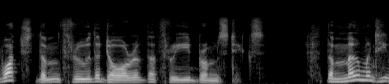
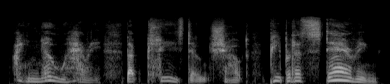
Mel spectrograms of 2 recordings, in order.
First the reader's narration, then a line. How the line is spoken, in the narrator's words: whispered Hermione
